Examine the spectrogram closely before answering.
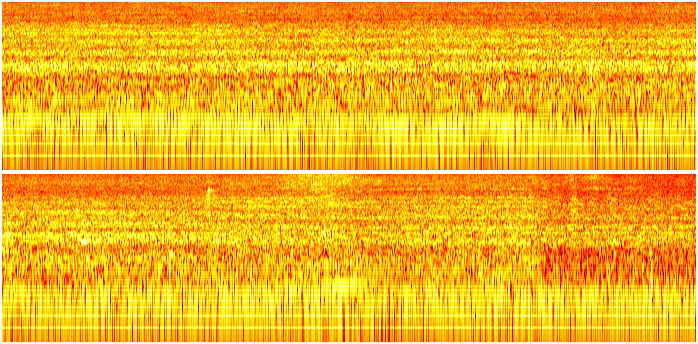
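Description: A diesel engine idles loudly and steadily close by, with a low throbbing rumble.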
